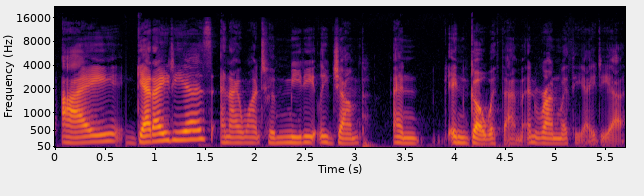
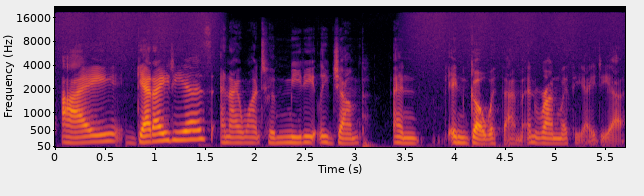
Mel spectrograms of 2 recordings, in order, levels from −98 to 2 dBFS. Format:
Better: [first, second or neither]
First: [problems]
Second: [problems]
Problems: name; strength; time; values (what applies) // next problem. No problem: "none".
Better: first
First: none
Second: hiss; noticeable; until 1.5 s and from 3.5 s on; 20 dB below the speech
